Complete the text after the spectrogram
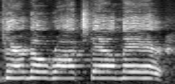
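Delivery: high, loud, slow shouting; loud retold call. Teacher shouting over waterfall roar, high slow call. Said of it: "He said".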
